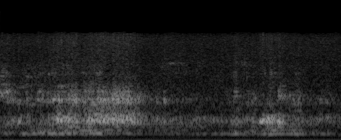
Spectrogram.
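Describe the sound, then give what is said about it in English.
An airplane passes overhead with a continuous, broad rumbling roar that swells slightly and holds steady for a couple of seconds, with no voices over it. “We're hearing a plane.”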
